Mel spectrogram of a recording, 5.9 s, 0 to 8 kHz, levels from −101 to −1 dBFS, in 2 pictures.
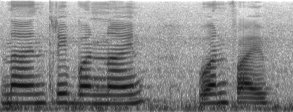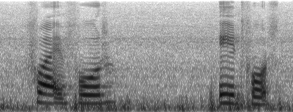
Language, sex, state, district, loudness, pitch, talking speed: Hindi, female, Uttar Pradesh, Shamli, -14 LUFS, 230 Hz, 110 wpm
